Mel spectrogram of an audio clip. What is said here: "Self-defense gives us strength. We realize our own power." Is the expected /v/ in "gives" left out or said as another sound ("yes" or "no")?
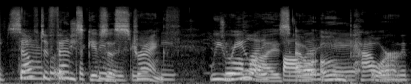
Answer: no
